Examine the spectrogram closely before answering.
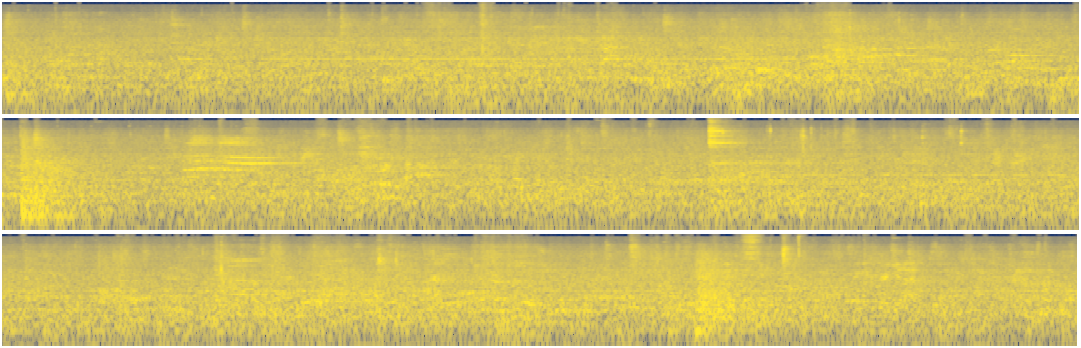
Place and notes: Heiligenstadt, Wien, Österreich - Sushi Takeaway
Sushi-Takeaway in der Wartehalle des Heilgenstadt Bahnhofs.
